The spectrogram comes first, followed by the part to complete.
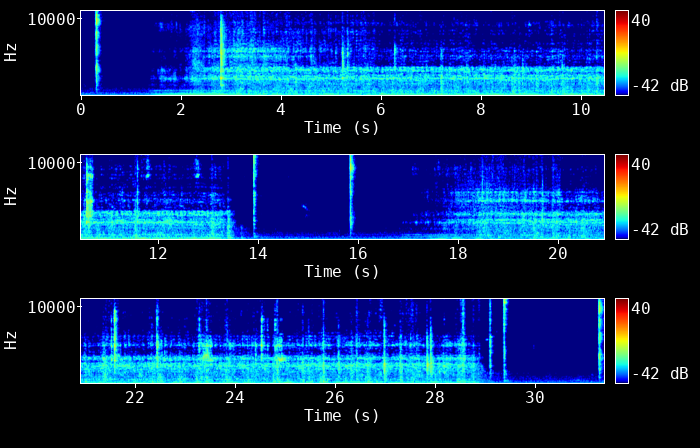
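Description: Electrolux Time Manager front-loading washing machine running its wash cycle with no drum movement, its faulty state. Two runs of about twelve seconds of steady mechanical whirring, with a gap of about four seconds and sharp clicks between them, over a steady low hum.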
